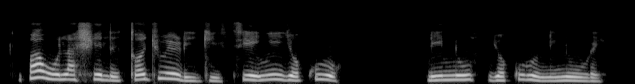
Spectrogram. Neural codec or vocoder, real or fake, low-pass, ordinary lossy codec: codec, 16 kHz, 2 kbps, FunCodec, trained on Chinese and English, 25 frames a second; fake; 7.2 kHz; none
